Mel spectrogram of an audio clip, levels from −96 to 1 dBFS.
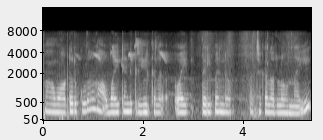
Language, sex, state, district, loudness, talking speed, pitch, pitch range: Telugu, female, Andhra Pradesh, Chittoor, -16 LUFS, 155 wpm, 215 Hz, 210-230 Hz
